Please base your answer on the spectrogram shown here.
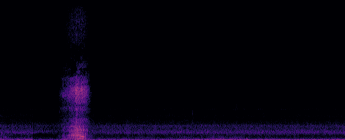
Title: More sneezing and noseblowing (Female)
